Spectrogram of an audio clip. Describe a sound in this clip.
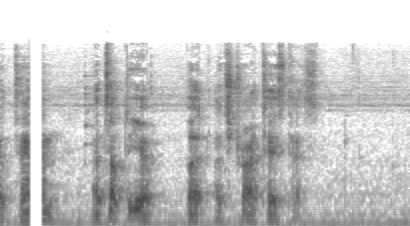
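A man speaks calmly, close to the microphone.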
